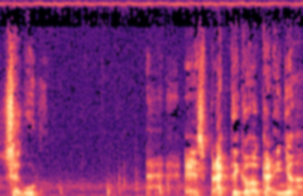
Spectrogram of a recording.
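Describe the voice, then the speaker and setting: A sullen, mocking husband. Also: male voice, mid-range voice, very animated, slow, sharp tone, slight background noise, full character voice. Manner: mocking, dismissive. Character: lazy, sullen husband who runs a gas station. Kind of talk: dubbed film dialogue.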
